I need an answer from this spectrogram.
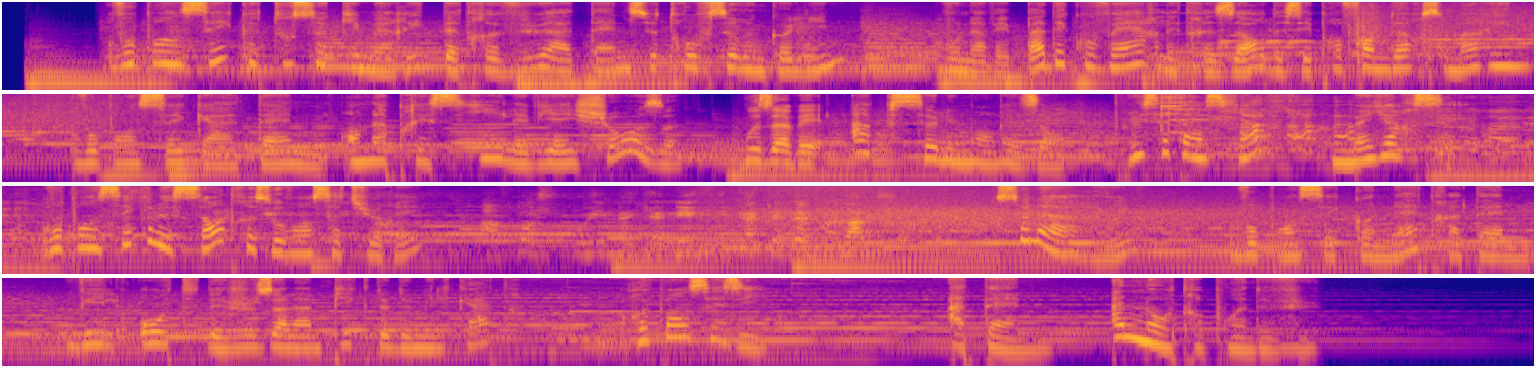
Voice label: French; EOT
